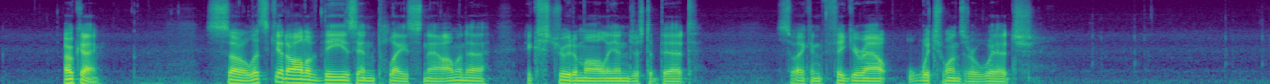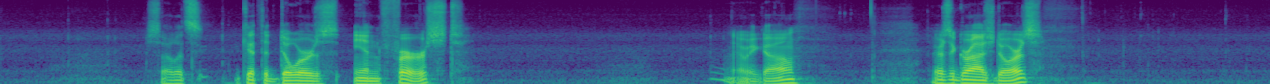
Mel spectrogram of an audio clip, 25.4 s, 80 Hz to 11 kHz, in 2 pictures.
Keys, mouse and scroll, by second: 0.5-1.4 scroll down 1, 1.4 scroll down 1, 1.5 alt+a, 2.0 shift+middle click, 2.6 middle click, 7.8 3, 9.0 3, 9.2 click, 9.7 shift+click, 14.7-15.4 scroll down 2, 15.0 middle click, 16.9 e, 20.5 alt+a, 20.7 Tab, 21.2-22.1 scroll up 3, 21.5 middle click, 22.1-23.5 scroll down 2, 23.5 scroll down 1, 23.6 Tab, 23.8-24.2 scroll up 2, 24.2 middle click.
